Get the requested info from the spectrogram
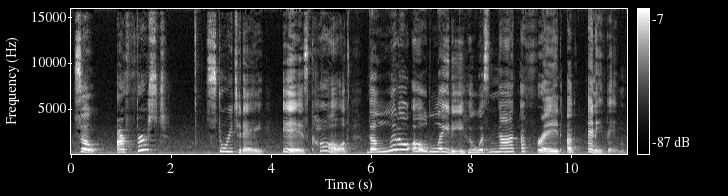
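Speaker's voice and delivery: slow, drawn-out storybook title; storytime title. Acted. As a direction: announce the title slowly to the children. Reading title to children.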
